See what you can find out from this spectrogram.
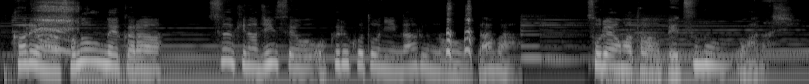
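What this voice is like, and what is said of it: Imitates a TV drama narrator. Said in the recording (Japanese): “王様のレストランっていうあの…ドラマのね…最後のフレーズ…モノマネを1個入れてみました”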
